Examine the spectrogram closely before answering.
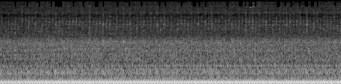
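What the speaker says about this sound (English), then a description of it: "To me, that sounds almost like a newer generator" An engine running at a steady idle, close and loud, a constant low throbbing drone with faint vibration and no change in pitch, likened to a newer generator, with no voices.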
